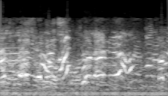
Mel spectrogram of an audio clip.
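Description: Excited Persian speech, several voices talking over one another, over a steady low hum.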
